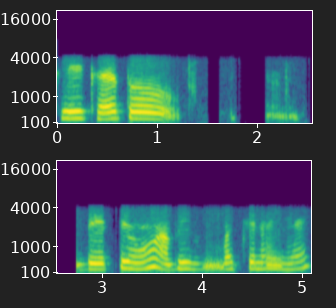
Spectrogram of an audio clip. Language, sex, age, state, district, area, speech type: Hindi, female, 30-45, Uttar Pradesh, Jaunpur, rural, conversation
